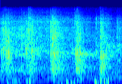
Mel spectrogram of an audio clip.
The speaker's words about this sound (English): Come on, let's give our dads just one big hand clap today.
